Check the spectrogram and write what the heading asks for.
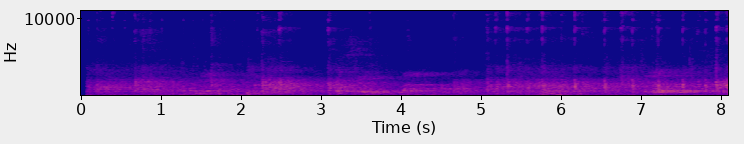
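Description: Table tennis balls clicking off paddles and tables in several overlapping rallies, with voices talking in the background.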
